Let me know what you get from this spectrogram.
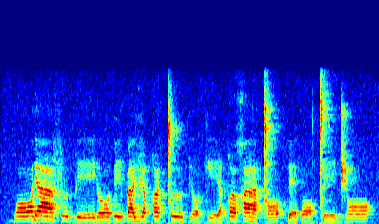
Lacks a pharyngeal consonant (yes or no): yes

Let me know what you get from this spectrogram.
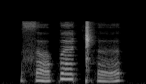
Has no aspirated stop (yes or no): no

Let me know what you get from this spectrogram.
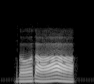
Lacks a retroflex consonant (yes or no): yes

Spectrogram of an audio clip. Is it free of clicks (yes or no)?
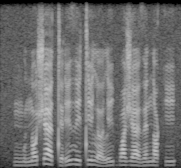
yes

